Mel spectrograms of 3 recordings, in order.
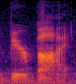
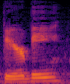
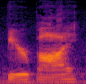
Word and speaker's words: Beerby: this one's named a Beer by it looks like beer be but in the description they specifically tell you that it's named beer by like it rhymes with nearby anyway beer by is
